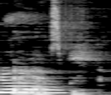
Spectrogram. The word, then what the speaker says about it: diaspora: Black diaspora. Let me say it again so he can edit it. Black dysphoria. – How do you pronounce it? – Diaspora. – A diaspora. Black diaspora.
